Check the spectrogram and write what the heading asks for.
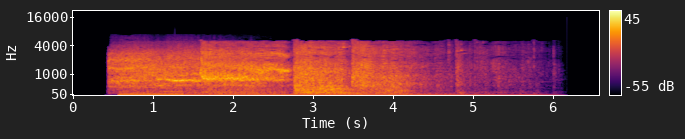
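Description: A loud, noisy sound effect that starts abruptly, with a squealing tone in its first couple of seconds and sharp knocks a little under three and about three and a half seconds in, then fades away and cuts off at the end.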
